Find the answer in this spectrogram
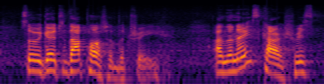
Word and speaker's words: trie: Tree, as in T-R-I-E, tree, mind you.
